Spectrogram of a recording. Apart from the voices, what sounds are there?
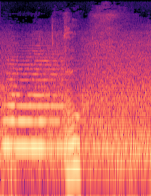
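passing train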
